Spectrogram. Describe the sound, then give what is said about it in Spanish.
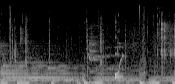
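A female domestic cat arrives and is about to leap onto a person. She gives one brief, rising chirp-like meow over a steady low mechanical hum, with a few soft dripping, liquid clicks around it and no one speaking. “Vamos a tomar agüita que llegó mi gata ahí, se va a lanzar encima mío.”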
